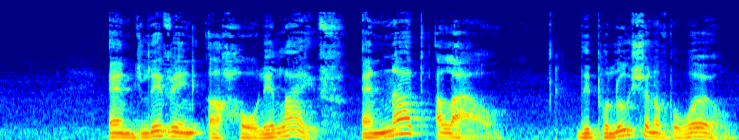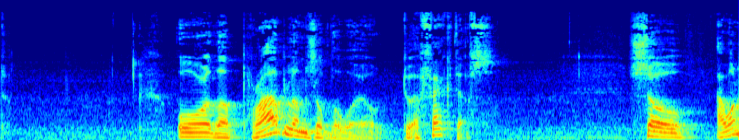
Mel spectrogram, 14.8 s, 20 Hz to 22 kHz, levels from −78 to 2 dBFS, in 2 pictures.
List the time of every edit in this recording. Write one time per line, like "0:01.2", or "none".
0:01.4
0:03.5

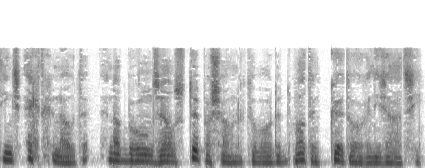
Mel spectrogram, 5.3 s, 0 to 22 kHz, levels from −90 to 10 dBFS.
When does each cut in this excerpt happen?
0:01.2
0:03.6

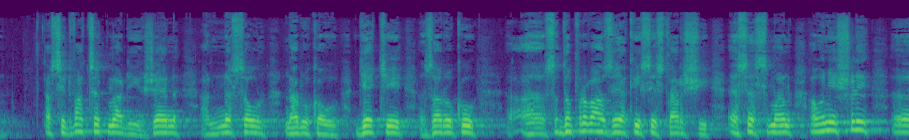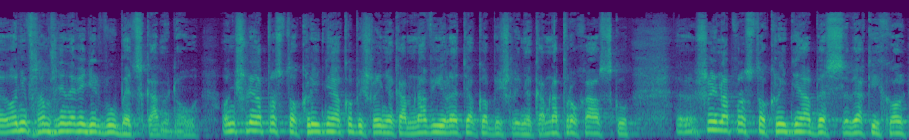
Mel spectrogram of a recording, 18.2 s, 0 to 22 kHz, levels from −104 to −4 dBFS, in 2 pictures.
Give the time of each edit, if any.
0:04.2

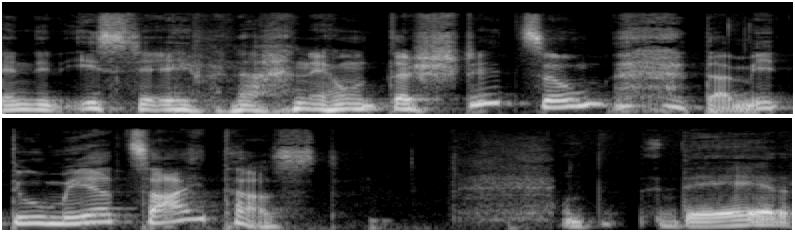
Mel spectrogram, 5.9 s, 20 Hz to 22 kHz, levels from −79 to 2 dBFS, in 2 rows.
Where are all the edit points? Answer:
0:05.0

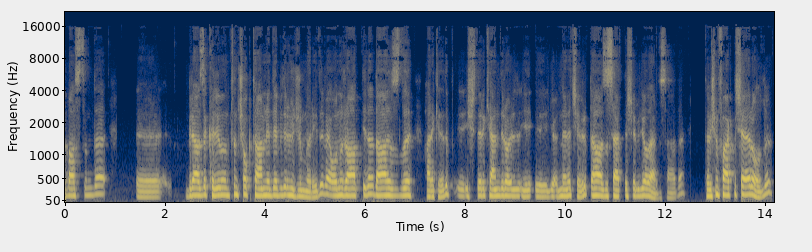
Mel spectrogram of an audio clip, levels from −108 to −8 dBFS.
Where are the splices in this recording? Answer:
none

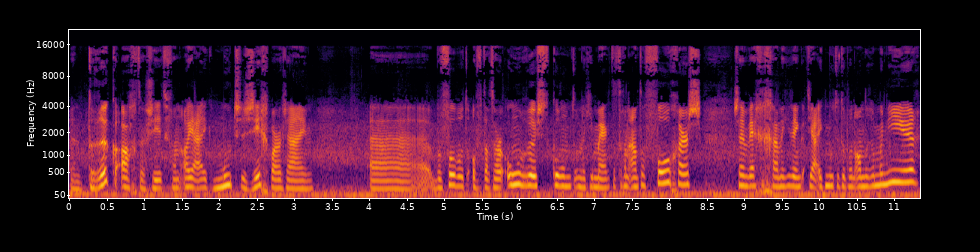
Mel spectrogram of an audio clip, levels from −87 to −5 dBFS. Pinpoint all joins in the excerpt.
0:09.8

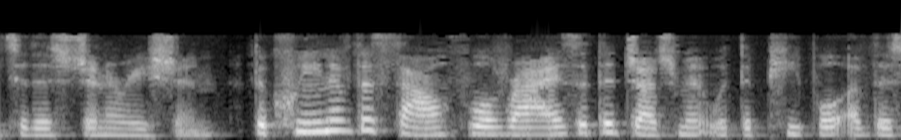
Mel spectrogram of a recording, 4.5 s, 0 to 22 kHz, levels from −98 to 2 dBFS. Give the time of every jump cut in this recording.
0:01.2

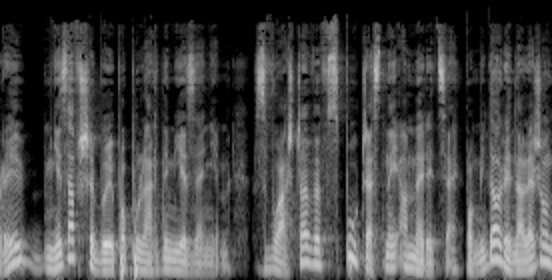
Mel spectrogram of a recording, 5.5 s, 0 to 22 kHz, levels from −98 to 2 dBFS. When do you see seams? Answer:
none

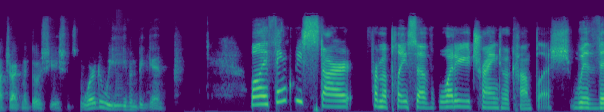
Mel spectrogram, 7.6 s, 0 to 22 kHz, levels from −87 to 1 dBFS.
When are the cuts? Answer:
0:01.0

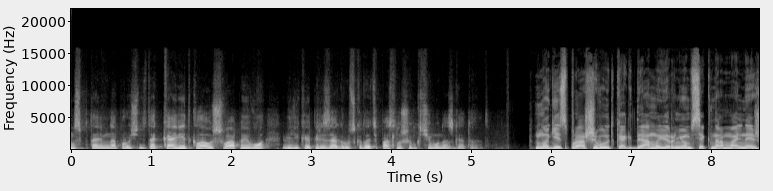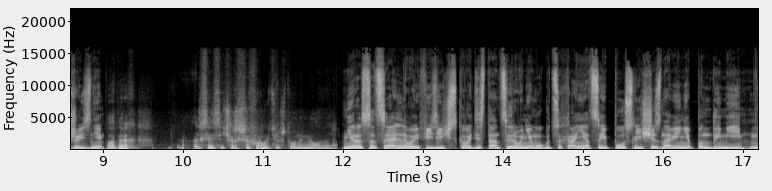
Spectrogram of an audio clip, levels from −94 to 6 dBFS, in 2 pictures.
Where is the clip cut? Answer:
0:09.0
0:11.9

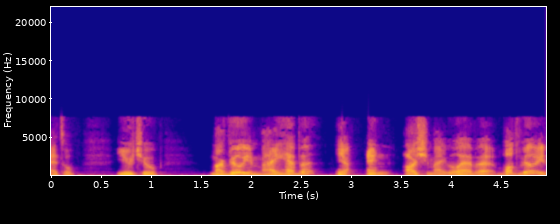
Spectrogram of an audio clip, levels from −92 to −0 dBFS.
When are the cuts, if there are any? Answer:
none

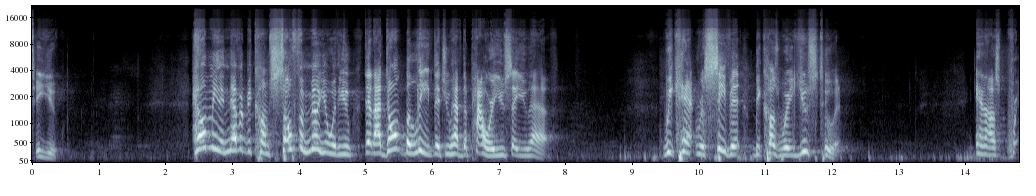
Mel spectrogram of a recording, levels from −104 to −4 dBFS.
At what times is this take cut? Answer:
0:09.4

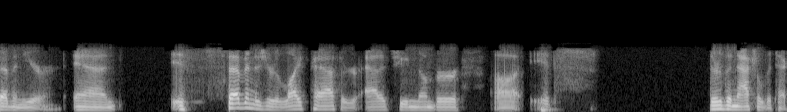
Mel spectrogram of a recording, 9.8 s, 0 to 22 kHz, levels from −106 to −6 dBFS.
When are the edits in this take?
none

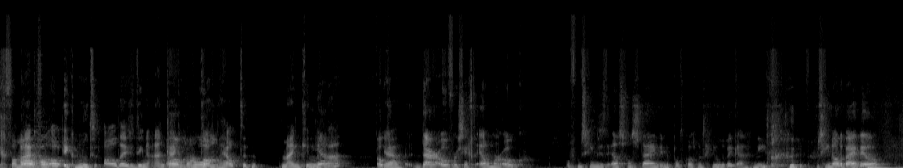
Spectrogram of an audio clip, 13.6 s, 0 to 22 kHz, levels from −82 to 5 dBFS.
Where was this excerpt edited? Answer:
none

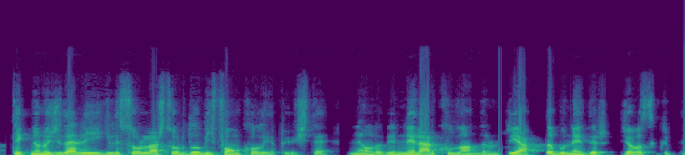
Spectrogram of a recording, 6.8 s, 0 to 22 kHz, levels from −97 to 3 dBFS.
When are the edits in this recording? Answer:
none

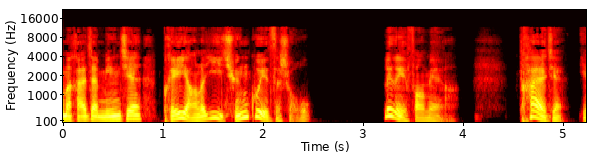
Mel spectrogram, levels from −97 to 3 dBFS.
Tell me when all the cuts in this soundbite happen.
0:03.0

